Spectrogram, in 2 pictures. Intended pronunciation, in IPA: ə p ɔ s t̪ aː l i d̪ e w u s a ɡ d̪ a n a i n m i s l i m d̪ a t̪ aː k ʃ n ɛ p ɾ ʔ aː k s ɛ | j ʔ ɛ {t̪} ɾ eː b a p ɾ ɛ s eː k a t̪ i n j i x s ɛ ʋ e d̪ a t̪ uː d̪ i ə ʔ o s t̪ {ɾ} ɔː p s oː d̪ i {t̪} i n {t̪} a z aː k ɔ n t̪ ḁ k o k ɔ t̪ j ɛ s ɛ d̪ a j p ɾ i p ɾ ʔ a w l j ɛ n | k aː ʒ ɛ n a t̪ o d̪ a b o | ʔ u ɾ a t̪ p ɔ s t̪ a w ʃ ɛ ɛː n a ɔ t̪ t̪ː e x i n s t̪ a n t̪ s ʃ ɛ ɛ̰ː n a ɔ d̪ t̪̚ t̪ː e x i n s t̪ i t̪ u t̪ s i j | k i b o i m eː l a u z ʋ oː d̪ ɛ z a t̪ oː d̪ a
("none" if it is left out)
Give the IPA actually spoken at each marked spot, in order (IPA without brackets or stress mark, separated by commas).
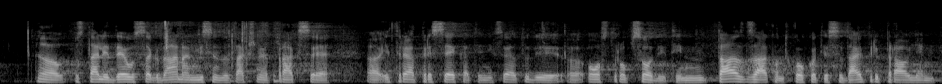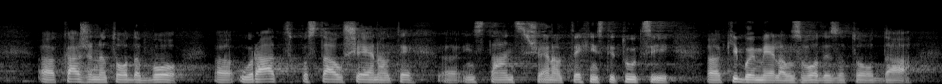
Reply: t̪, ɾ, t̪, t̪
